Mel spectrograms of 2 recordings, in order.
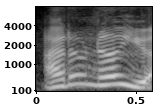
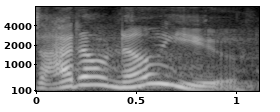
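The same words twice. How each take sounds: First: Know hit higher and louder; stronger stress on know. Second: Don't leaned on, higher, falling off; stress on don't. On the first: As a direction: punch know harder the second time. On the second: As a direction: press the word don't. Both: Shown as a demonstration. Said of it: "the emphasis here is".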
